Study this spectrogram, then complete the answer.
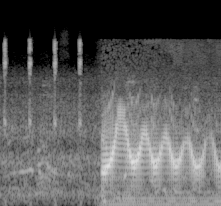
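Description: A truck horn blares loudly.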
